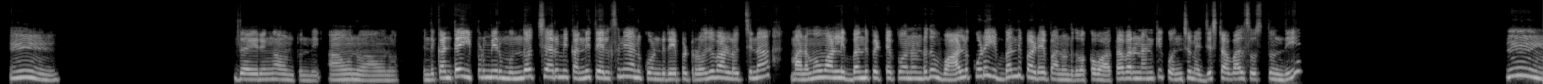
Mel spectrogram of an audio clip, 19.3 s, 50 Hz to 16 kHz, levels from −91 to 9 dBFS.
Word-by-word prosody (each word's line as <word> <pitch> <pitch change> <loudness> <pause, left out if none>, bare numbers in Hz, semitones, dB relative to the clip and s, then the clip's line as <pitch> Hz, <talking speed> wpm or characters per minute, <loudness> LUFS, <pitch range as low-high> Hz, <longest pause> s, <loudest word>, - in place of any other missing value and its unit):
హ్మ్. 245 -8 -1 2.3
ధైర్యంగా 205 0 -1
ఉంటుంది. 175 -2 -11 0.3
అవును. 195 0 -3 0.2
అవును. 175 0 -9 0.4
ఎందుకంటే 255 +9 +5
ఇప్పుడు 275 +2 -4
మీరు 275 -1 +3
ముందొచ్చారు 285 +4 +2
మీకన్నీ 260 -1 +1
తెలుసినయి 280 +5 +2
అనుకోండి 230 -5 -2
రేపటి 210 +1 0
రోజు 220 +6 0
వాళ్ళొచ్చినా 245 +2 0 0.4
మనము 205 +5 +1
వాళ్ళని 260 -1 +6
ఇబ్బంది 250 +4 +3
పెట్టే 250 0 +1
పనుండదు. 245 +2 -1 0.2
వాళ్ళు 240 +9 +3
కూడా 340 +2 +2
ఇబ్బంది 285 +9 -2
పడే 235 -3 +4
పనుండదు. 195 -3 -4
ఒక 210 +2 -3
వాతావరణానికి 235 +6 0
కొంచెం 220 +4 -3
అడ్‌జస్టవ్వాల్సొస్తుంది. 220 0 -2 2.7
హ్మ్. 315 -6 0
235 Hz, 95 wpm, -27 LUFS, 205-260 Hz, 2.7 s, వాళ్ళని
